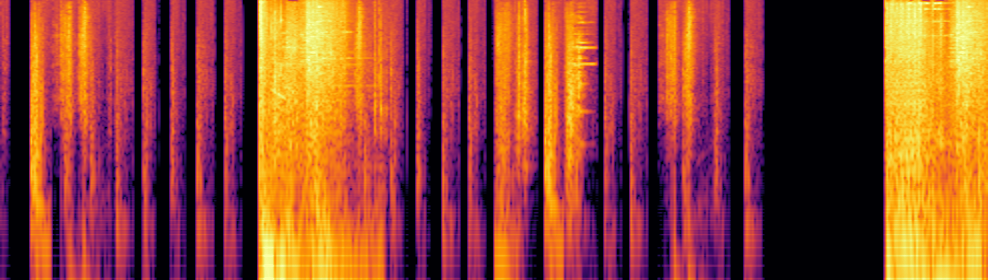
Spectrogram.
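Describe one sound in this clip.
Footsteps run on grass.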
